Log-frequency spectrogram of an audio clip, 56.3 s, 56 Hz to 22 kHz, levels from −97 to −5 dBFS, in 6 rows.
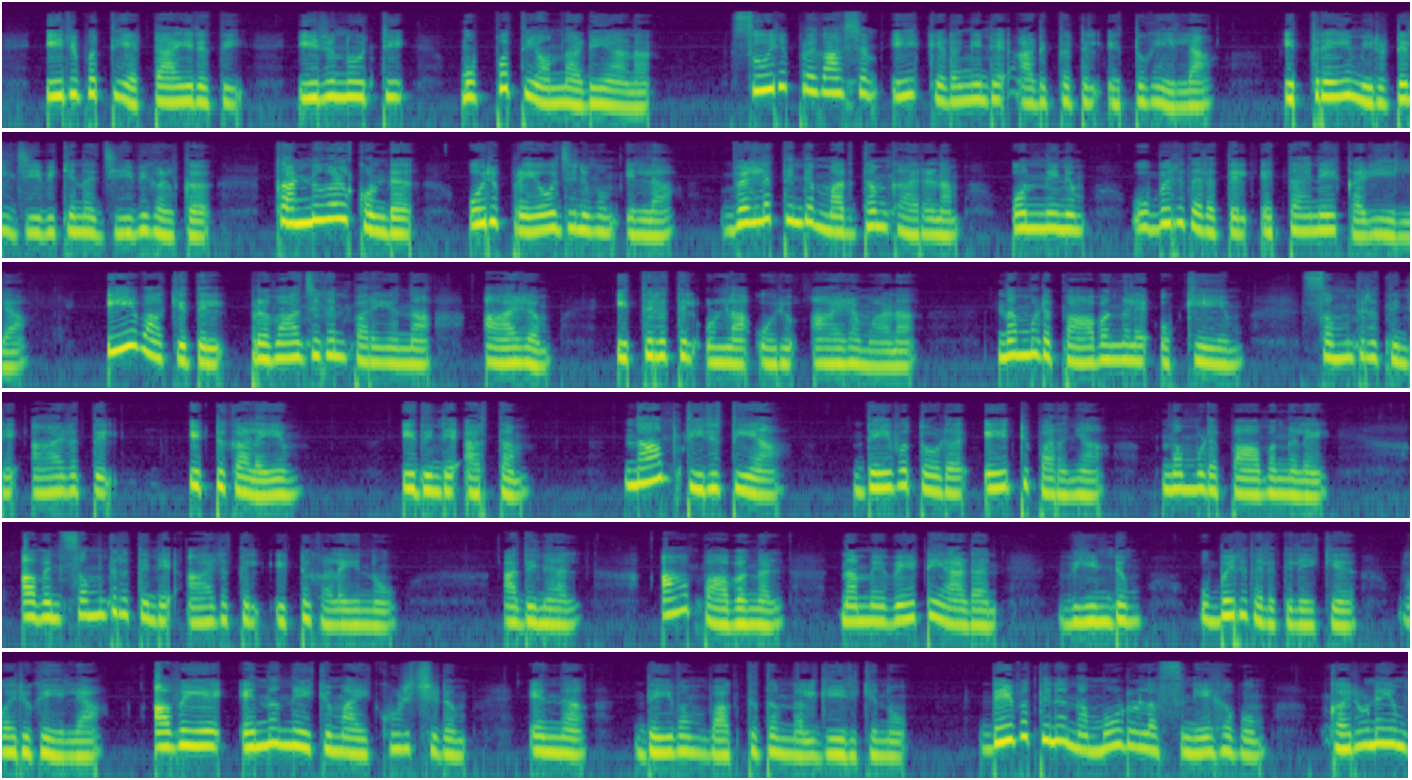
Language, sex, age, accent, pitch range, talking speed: Malayalam, female, 20-39, native, 190-245 Hz, 75 wpm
